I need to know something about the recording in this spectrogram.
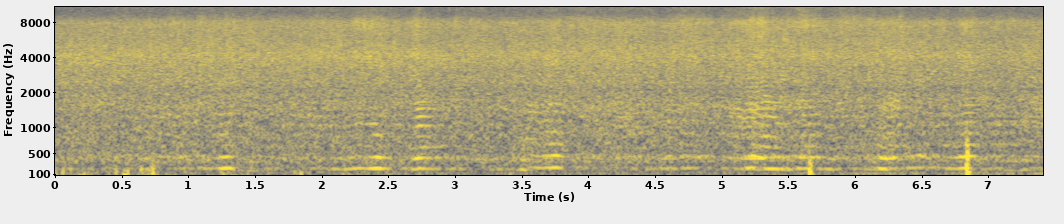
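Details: Honey bees at a hive entrance, guard bees communicating with a future forager joining them, Monday 3 July 2023 around 1 pm, 18°C, mostly cloudy, south-southwest wind; low steady wing hum with short louder buzzy bursts and faint clicks.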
